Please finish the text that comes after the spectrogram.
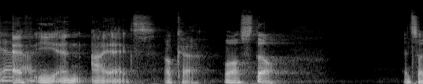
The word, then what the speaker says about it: Phoenix: It's Phoenix. It's like Fenix.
